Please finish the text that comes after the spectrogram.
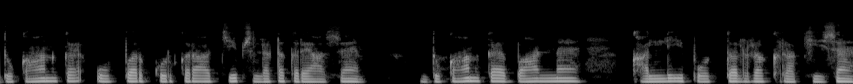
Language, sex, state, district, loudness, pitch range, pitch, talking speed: Marwari, male, Rajasthan, Churu, -29 LUFS, 130-145 Hz, 135 Hz, 110 wpm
